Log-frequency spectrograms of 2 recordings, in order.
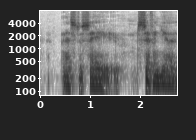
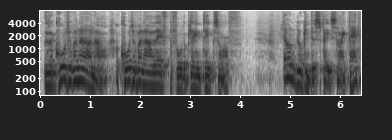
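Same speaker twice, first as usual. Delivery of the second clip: high, louder, pressing voice of the friend; a friend pleading at the airport, higher and louder; urgent friend's voice; 10 semitones higher, 4 dB louder than usual. Retold or imitated. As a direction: urge him on before the plane leaves. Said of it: "I hear you saying that to me".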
